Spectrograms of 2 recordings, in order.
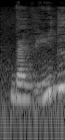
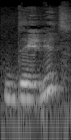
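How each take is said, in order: First: David said davi, with a plain d and no final t; French davi; French-style David. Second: David as DYE-vit, final t; Russian-style David. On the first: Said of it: "plutôt d'anglais". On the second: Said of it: "dans les mots en français plutôt d'anglais". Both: Shown as a demonstration.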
